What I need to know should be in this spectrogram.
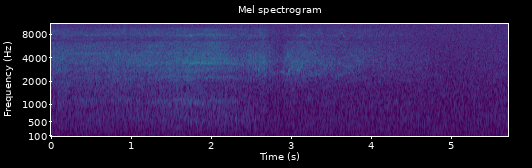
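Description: A small electric motor whines loudly, then fades as a toy car speeds away.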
